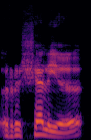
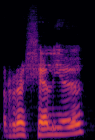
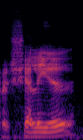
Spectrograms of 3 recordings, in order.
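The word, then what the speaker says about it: Richelieu: We have Cardinal Relier. Um the there was a comment in the uh comments section uh saying that this probably should be Cardinal De Rashelier.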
